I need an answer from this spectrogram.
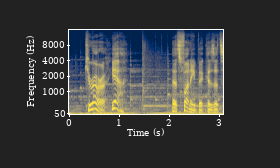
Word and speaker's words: Kirara: let's see hold on let's see how to pronounce her name Kirara yeah that's funny because that's a that's a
